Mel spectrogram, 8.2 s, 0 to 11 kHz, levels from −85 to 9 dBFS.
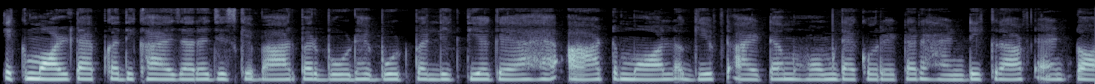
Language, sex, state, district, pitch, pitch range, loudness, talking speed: Hindi, female, Haryana, Charkhi Dadri, 205 Hz, 200-210 Hz, -18 LUFS, 210 wpm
